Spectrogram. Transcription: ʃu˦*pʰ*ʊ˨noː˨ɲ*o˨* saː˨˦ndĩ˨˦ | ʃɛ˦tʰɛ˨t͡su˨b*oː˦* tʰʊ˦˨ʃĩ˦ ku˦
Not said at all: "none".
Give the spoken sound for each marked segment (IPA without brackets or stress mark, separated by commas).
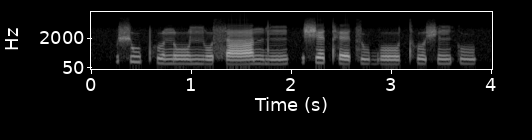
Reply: pʰ, o˨, oː˨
